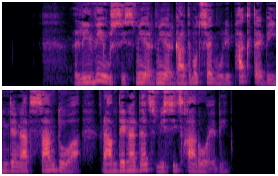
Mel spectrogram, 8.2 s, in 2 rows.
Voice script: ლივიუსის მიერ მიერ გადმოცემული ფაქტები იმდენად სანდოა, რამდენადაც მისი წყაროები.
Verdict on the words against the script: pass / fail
pass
